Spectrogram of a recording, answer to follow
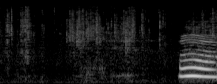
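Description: Faint rustling of a plastic bag of mini marshmallows being handled, lasting about a second, with a woman's voice starting near the end.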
